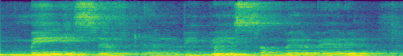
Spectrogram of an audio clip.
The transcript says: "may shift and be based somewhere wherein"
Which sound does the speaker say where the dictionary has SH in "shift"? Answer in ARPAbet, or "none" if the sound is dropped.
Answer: S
